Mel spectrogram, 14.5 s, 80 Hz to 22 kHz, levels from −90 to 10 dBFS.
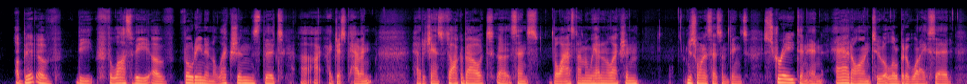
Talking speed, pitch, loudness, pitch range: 200 wpm, 125 Hz, -17 LUFS, 115-135 Hz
